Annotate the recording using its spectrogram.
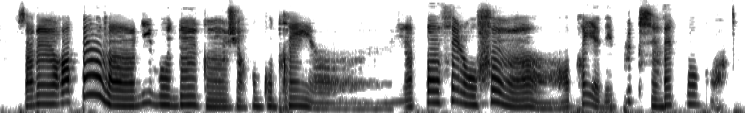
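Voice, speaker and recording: A female-sounding voice does a put-on character voice at a fairly high pitch. She talks at a moderate pace. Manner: casual, darkly amused.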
